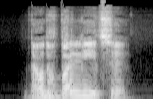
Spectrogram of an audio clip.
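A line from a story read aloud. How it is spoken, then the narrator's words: Barked. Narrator (Russian): рявкнул Ларионов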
